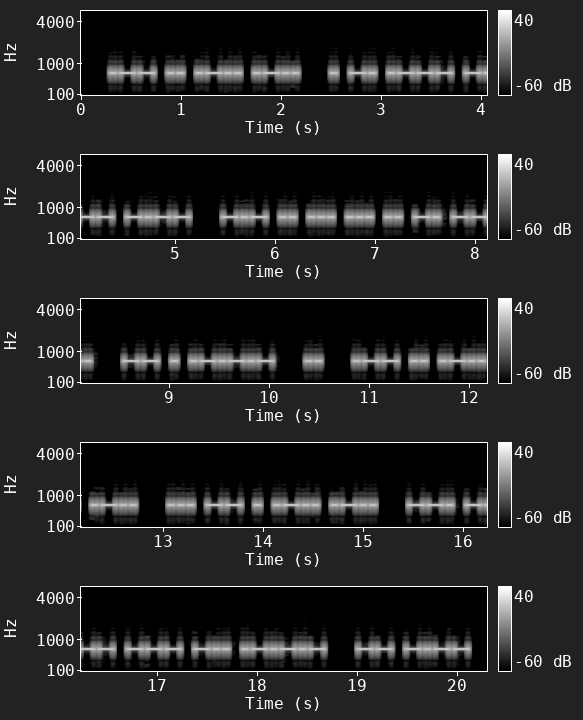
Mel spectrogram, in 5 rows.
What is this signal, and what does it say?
Morse code, heard as a keyed tone, about 25 wpm, 650 Hz. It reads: WILL ENJOY KISSING ME. I WILL SMELL GOOD. MY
